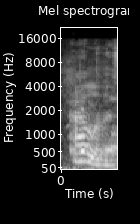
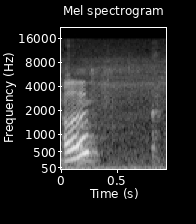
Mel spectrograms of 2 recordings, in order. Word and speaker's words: Hallis: Hallis. Steve. Call me Hallis. Hallis. Alice? H-A... Like- I'll type it in for you. Like palace, but with an H? Like this. But yes, pretty much that's the pronunciation.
